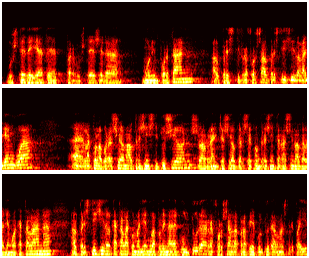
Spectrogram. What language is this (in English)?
Catalan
